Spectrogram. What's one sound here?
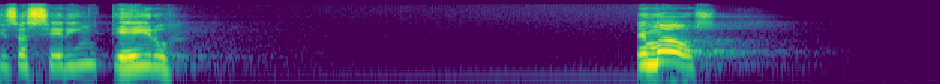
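A man speaks with animation through a microphone in an echoing hall.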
